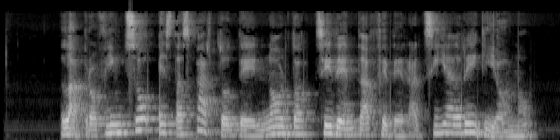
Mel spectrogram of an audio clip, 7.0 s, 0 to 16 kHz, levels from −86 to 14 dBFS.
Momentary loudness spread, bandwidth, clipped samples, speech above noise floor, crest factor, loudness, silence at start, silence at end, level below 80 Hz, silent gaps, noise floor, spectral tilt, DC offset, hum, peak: 11 LU; 12 kHz; under 0.1%; 46 dB; 18 dB; -17 LUFS; 0.75 s; 0.35 s; -52 dBFS; none; -63 dBFS; -4 dB/octave; under 0.1%; none; 0 dBFS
